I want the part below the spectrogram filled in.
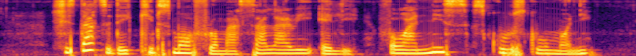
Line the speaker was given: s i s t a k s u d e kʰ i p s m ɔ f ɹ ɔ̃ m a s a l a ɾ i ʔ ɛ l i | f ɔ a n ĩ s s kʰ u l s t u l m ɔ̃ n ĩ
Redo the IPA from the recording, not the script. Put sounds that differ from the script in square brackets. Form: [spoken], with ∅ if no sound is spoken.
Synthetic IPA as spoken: [ʃ] i s t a [t] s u d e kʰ i p s m ɔ f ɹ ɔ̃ m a s a l a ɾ i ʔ ɛ l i | f ɔ a n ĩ s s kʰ u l s [k] u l m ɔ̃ n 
